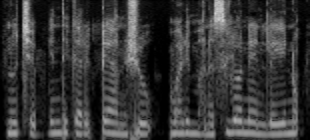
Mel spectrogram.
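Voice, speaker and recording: A woman's voice: fairly high pitch, little pitch movement, quick pace, dark tone, dry recording. A woman voicing a lovesick young woman who hides her feelings and pleads earnestly for her friend. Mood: sad.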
